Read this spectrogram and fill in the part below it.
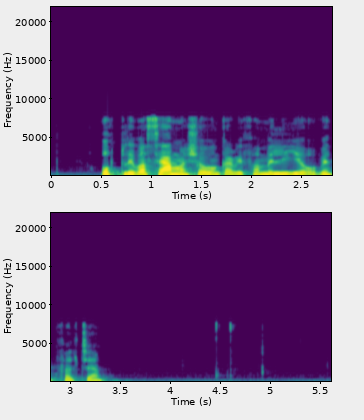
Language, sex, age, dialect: Faroese, female, 36-60, Suðurstreymoy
